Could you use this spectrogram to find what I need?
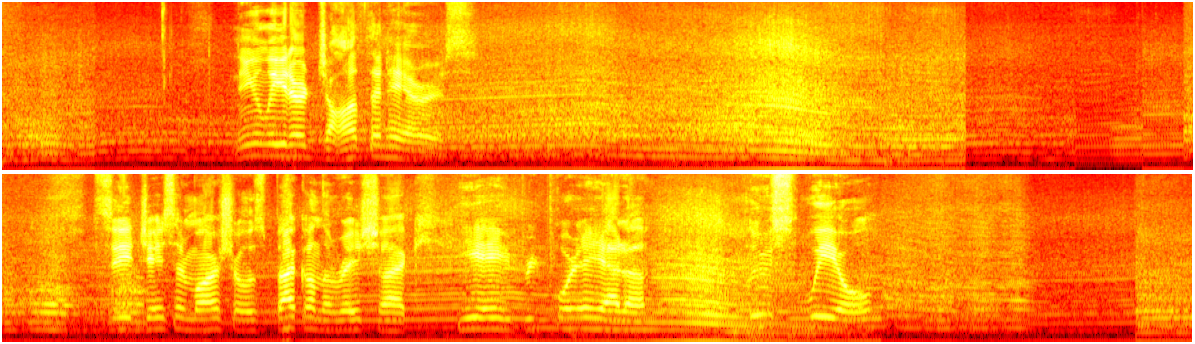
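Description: Race car engines roar and whine as the cars speed around the track.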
